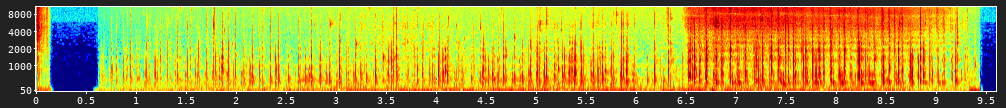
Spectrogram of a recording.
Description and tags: A recorded bong rip
Bong, marijuana, pot, rip, weed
